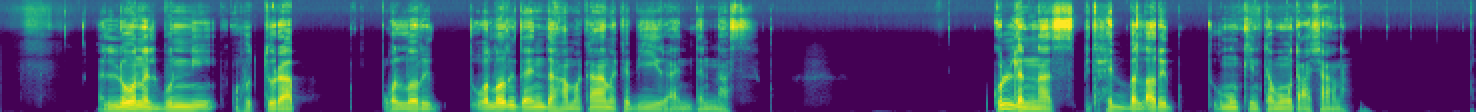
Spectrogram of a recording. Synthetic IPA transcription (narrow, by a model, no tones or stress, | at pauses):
ʔalːoːnalbunːihut̪ːuɾaːb̚ | walʔɑɾˤd̪̚ˤ | wa̰lʔɑɾˤd̪ˤʕɪnd̪aɦamakaːnakabiːɾa̰ʕɪ̰nd̪anːaːs | kulːanːaːsb̥it̪ħɪbːalʔɑ̰ɾˤd̪ˤ | wimumkint̪amuːt̪ʕa̰ʃa̰ːna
